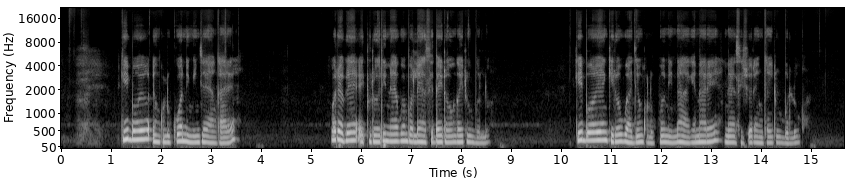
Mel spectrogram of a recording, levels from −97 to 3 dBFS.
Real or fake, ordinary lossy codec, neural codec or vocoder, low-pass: fake; none; codec, 44.1 kHz, 7.8 kbps, DAC; none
